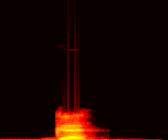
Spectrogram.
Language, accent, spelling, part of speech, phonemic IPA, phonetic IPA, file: Armenian, Eastern Armenian, գ, character, /ɡə/, [ɡə], Hy-EA-գ.ogg
- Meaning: The 3rd letter of Armenian alphabet, called գիմ (gim). Transliterated as g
